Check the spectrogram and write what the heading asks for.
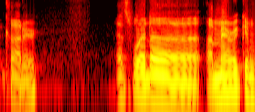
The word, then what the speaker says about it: Qatar: pronounce it as qatar cutter and the slight emphasis on the first syllable apparently it says the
